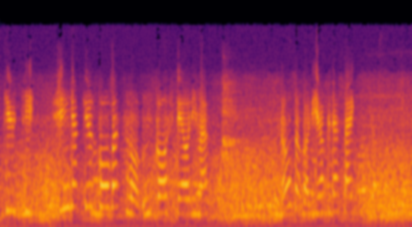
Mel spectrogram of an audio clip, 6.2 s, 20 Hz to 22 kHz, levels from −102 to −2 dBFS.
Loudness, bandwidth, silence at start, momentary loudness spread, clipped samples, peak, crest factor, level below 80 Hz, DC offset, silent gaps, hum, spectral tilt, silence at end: -18 LUFS; 14 kHz; 0 s; 4 LU; under 0.1%; -2 dBFS; 16 dB; -50 dBFS; under 0.1%; none; none; -4 dB/octave; 0 s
